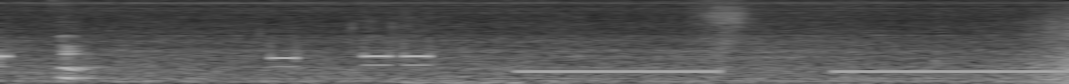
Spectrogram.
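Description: Phone keypad tones: one short beep, then two quick dual-tone beeps, followed by two steady low beeps about a second long each, separated by a short gap, like a line tone after dialing.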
